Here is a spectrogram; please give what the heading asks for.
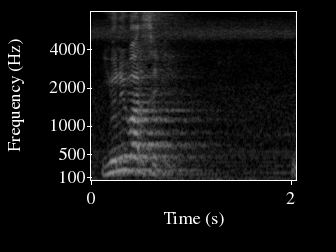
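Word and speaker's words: university: शुरू होता है, लेकिन इसका प्रोनाउंसिएशन हिंदी वर्ड, हिंदी शब्द, हिंदी अक्षर या से होता है. माने इसकी ध्वनि, इसकी आवाज कॉन्सोनेंट साउंड से है.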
